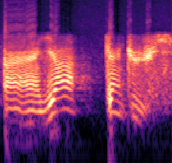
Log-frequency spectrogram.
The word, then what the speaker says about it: Hyacinthus: Moi, je dirais un ya quintu. – Oui, et comment est-ce que vous appelez ça? – Alors, HYACINTHUS. – Ah, hyacinthus, ok, comme une hyacinthe.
